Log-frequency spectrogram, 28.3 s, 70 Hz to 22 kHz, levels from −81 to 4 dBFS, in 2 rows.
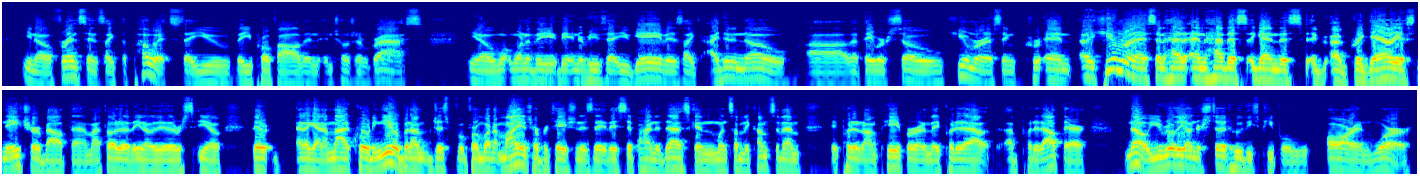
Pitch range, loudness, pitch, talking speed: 95-115 Hz, -32 LUFS, 105 Hz, 250 wpm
